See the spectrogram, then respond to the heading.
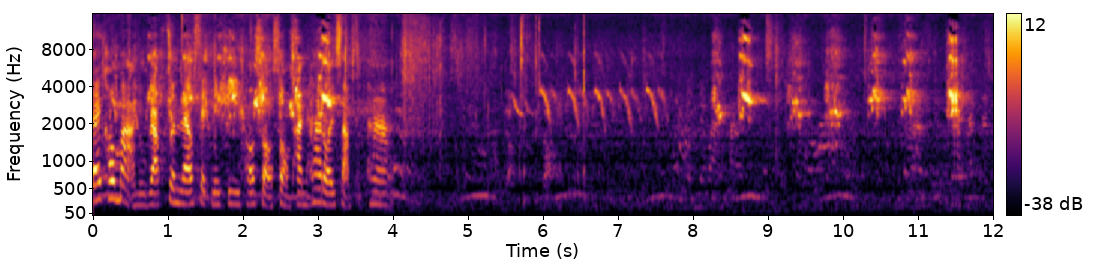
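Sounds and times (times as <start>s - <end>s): bird chirps: 5.6s - 11.8s.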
